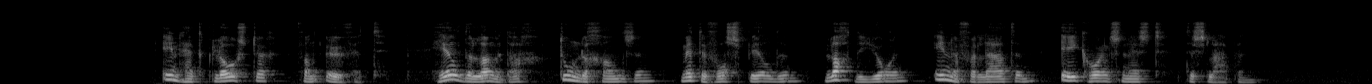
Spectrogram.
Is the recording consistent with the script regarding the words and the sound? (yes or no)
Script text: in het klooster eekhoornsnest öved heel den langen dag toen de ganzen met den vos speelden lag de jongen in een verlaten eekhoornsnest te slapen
no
